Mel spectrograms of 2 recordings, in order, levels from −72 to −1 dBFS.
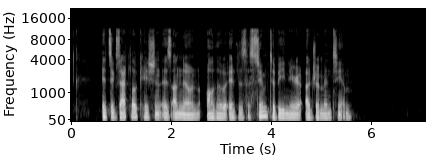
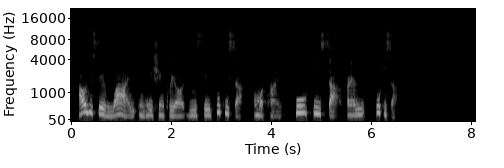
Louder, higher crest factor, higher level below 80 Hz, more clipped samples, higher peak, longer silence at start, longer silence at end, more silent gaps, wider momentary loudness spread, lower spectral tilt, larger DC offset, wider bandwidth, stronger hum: first, -22 LUFS vs -37 LUFS; about the same, 20 dB vs 18 dB; first, -40 dBFS vs -70 dBFS; neither; first, -2 dBFS vs -18 dBFS; first, 0.6 s vs 0.15 s; about the same, 1.5 s vs 1.6 s; second, none vs 4.43-4.47 s; second, 6 LU vs 13 LU; second, -5.5 dB/octave vs -7.5 dB/octave; neither; about the same, 11.5 kHz vs 11 kHz; neither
